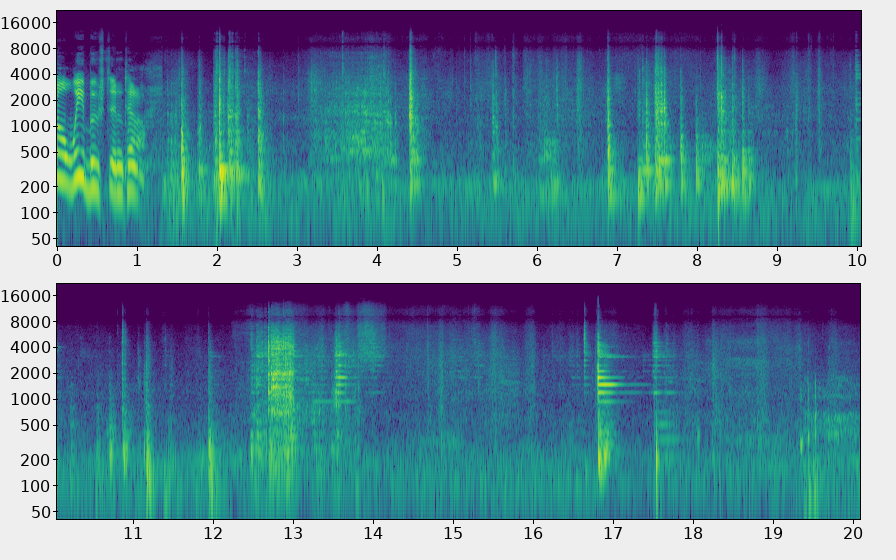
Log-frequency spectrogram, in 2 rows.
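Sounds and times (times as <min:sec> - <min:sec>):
loud clattering scrape: 0:03.2 - 0:04.6, 0:12.5 - 0:14.2
pipes knocking and scraping: 0:05.4 - 0:08.9, 0:16.5 - 0:18.4.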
